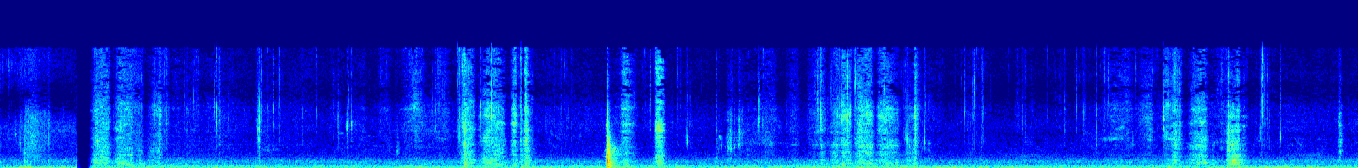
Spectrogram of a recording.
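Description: A kitchen knife cutting and scraping raw chicken thighs on a wooden cutting board. Scattered light scrapes and taps, with one sharp knock of the blade on the board about four and a half seconds in.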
